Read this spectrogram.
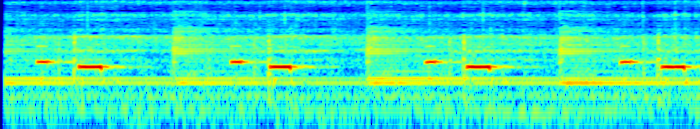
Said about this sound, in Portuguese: Eu tenho um relógio de cuco que dá as horas.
